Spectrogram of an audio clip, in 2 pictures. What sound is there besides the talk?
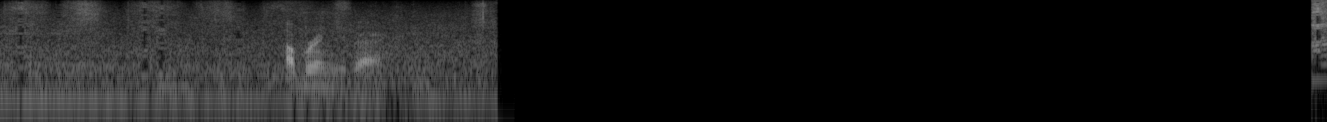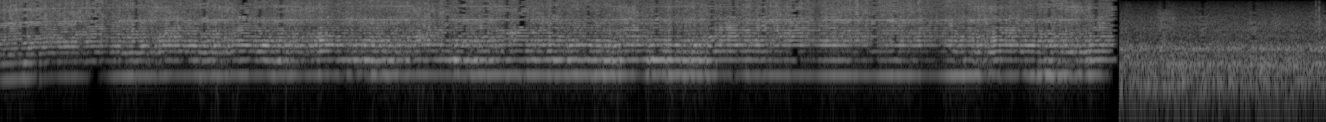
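sanding a wooden mid-century chest of drawers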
